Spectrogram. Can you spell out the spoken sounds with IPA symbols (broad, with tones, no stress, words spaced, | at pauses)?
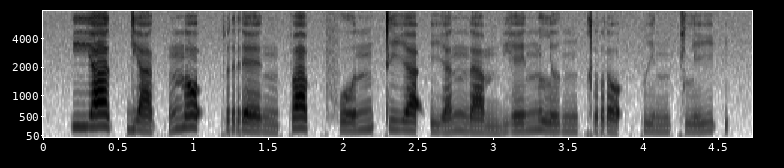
ja˥˩t̚ja˨˩k̚ nɔ˥˩ʔprɛː˨˩ŋpa˥˩p̚ fo˦˥n ti˧a̯ʔi˩˦a̯ na˨˩mje˦˥nlɯ˧ŋ krɔ˨˩ʔpi˧nkli˦˥ʔ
